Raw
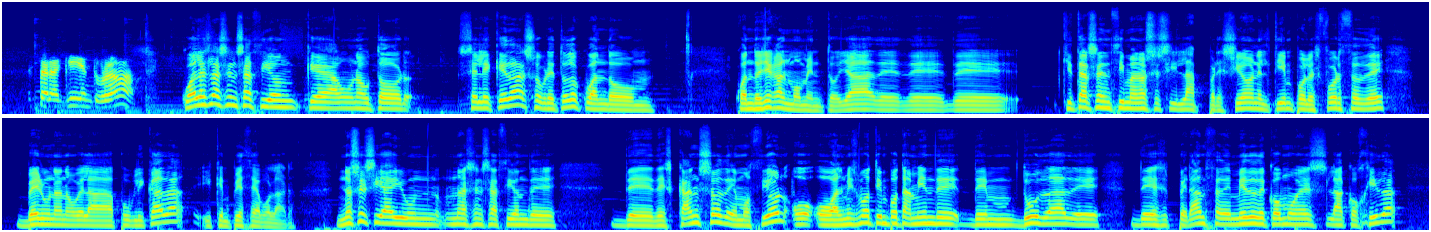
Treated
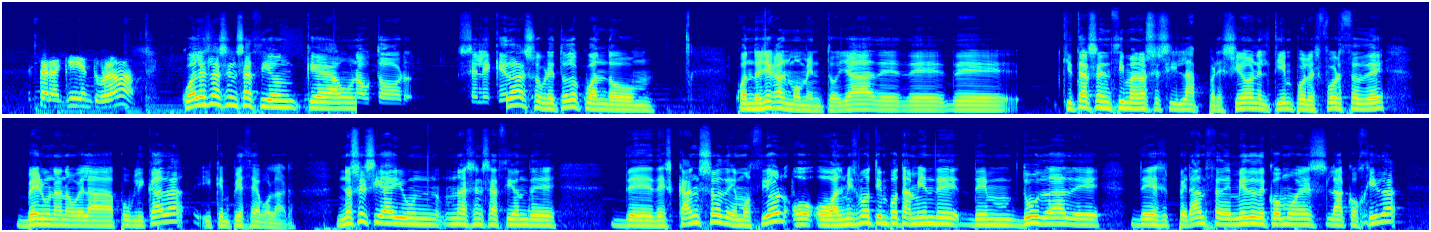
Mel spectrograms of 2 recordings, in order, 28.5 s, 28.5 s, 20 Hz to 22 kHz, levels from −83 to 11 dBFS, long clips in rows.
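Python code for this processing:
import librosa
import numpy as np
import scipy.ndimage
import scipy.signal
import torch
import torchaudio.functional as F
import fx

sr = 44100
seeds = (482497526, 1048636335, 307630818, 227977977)

y = fx.highpass(x, sr, hz=730.0, slope=24, at=(3.54, 5.05))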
